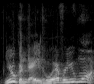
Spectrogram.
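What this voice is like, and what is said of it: Imitates another person's voice. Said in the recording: “my Dr. Phil impersonation.”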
